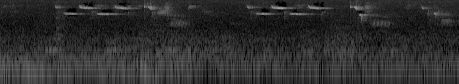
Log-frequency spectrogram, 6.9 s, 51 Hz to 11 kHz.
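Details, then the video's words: Chickadees in backyard trees with autumn colours, fall 2021, give two quick bursts of thin, very high chips and twitters with softer slurred notes between, over a low background rumble. "Chickadees serenading"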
